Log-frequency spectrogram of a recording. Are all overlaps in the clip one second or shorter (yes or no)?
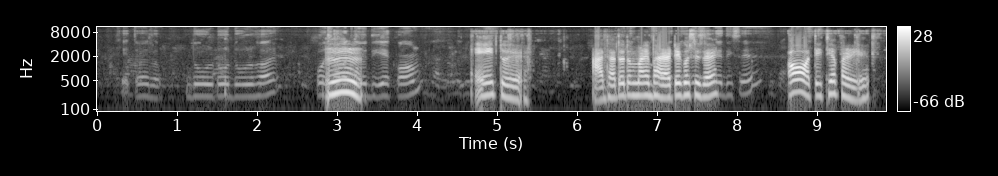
no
